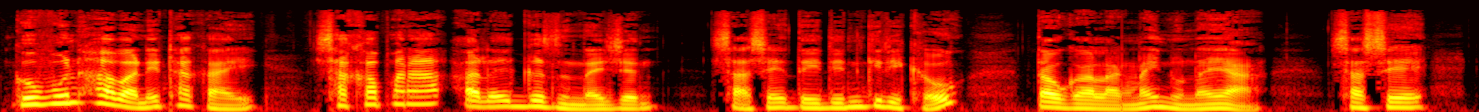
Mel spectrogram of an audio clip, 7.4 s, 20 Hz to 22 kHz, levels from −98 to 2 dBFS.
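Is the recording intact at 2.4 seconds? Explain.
Yes, at 2.4 seconds the speech runs intact, with no dropout, click, distortion or other fault audible at that moment.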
